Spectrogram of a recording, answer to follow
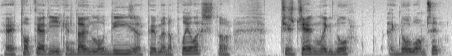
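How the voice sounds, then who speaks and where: A middle-aged Scottish man chats casually as a show's host, wandering from thought to thought with plenty of ums and false starts. His voice sits a little higher than most men's. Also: quick pace, a little mellow. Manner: rambling and chatty, with frequent ums and restarts. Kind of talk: casual chat, leafing through an old magazine.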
